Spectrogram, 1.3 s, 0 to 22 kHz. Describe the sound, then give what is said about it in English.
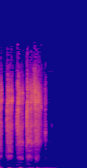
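A voice imitates an old 1961 Rolls-Royce drophead, one of only 50 made, approaching, with a quick run of four or five breathy, scratchy rumbling bursts over a low hum, then trailing off into quiet. Brief and alone. “and it's the sound of his car, of his old Rolls Royce coming.”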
